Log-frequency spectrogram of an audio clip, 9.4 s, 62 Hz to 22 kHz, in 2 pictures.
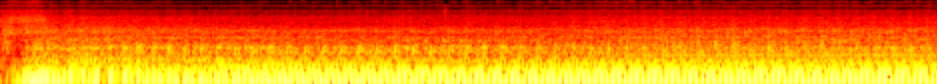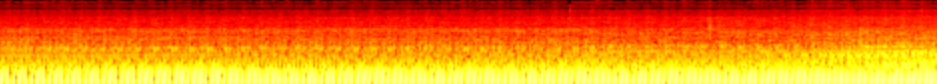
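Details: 2008 Lexus GS 460 V8 from auction, rusty underside: loud, raspy burble with rapid popping pulse climbing as it revs; exhaust leaking badly at rusted connections.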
